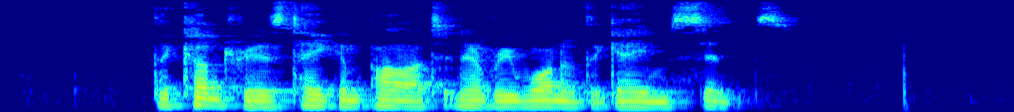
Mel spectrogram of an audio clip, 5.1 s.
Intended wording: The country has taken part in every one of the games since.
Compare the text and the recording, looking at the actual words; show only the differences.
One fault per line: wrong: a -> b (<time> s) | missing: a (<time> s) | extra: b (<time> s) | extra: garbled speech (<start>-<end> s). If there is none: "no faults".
no faults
